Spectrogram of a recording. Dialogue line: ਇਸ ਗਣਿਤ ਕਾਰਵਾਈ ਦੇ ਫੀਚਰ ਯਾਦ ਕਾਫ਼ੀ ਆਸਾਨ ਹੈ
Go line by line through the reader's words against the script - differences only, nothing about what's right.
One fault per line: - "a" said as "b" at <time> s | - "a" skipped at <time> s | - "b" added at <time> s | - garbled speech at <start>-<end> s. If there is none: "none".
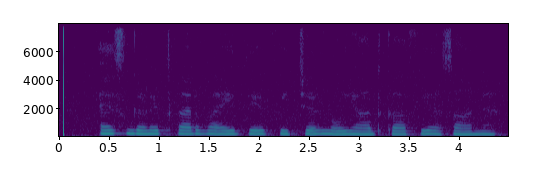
- "ਨੂੰ" added at 2.6 s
